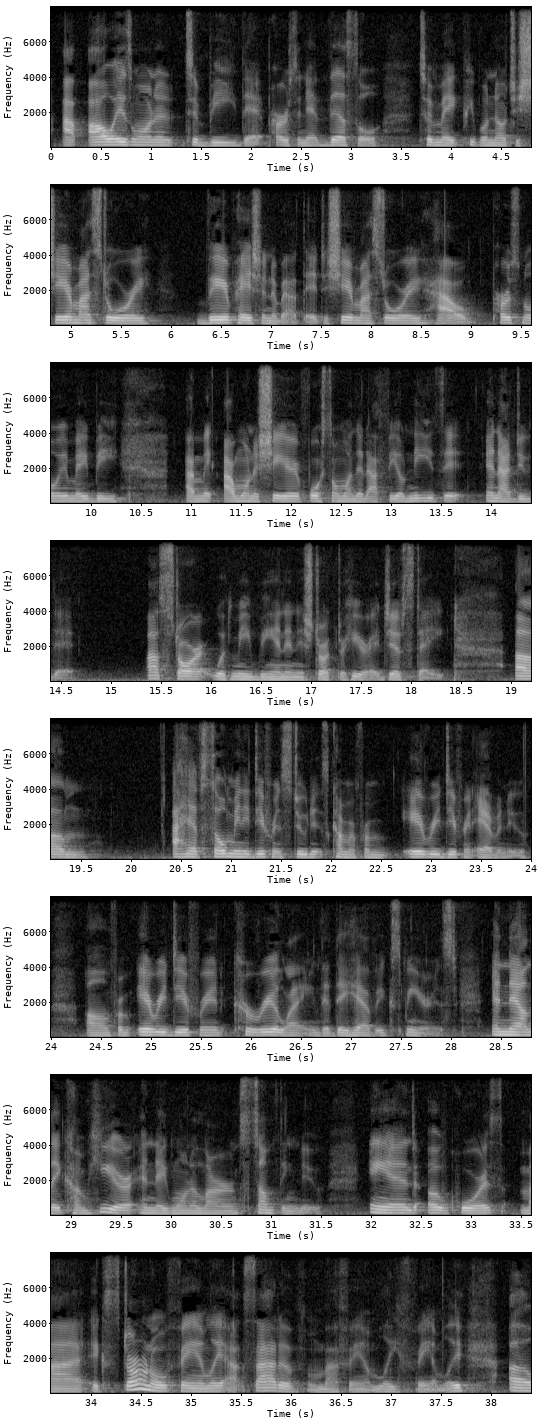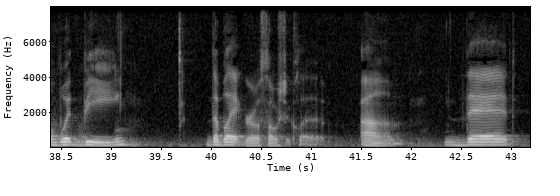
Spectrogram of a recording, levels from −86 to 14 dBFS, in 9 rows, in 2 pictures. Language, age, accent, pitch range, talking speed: English, 40-59, American, 135-155 Hz, 155 wpm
